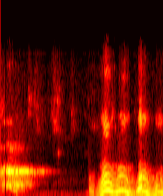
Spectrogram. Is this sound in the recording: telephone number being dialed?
no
